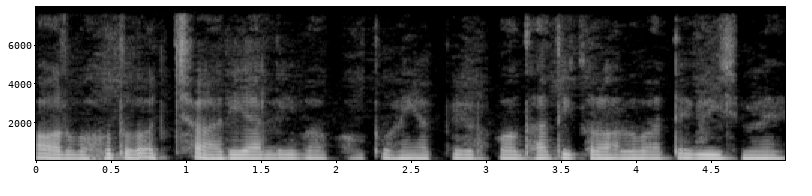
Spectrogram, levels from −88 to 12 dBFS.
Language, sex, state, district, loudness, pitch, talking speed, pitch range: Bhojpuri, female, Uttar Pradesh, Deoria, -17 LUFS, 185 Hz, 170 wpm, 180-190 Hz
